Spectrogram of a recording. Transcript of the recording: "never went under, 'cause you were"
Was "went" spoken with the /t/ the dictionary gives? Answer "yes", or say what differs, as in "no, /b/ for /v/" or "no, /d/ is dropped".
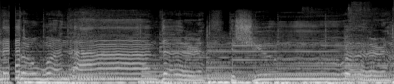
no, /t/ is dropped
